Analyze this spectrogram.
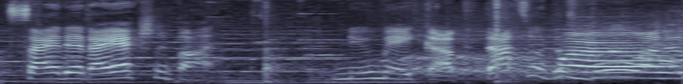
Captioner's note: crowd gasping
